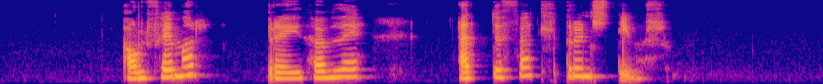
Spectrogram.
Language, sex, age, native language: Icelandic, female, 40-49, Icelandic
